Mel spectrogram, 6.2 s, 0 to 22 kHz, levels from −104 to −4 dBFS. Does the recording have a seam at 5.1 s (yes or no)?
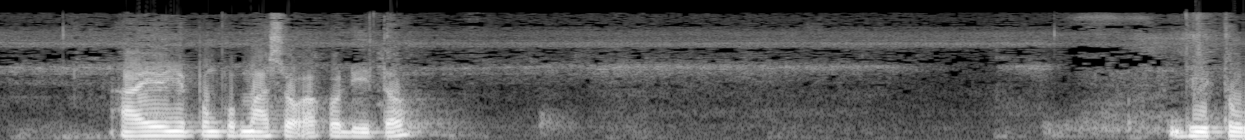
yes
